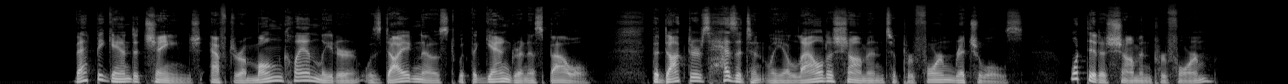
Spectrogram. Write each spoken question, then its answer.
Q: What did a shaman perform?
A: A shaman performed rituals.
